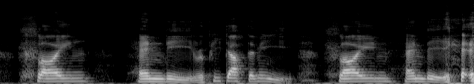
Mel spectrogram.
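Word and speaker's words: Llwynhendy: It was in a place called Llawn Hendy. Llawn Hendy.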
